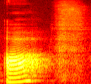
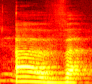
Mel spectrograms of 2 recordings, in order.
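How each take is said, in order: First: The word ends with an F sound. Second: The word ends with a V sound. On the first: This is how the word is spelled. "Think to spell off" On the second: This is how the word is spoken. "We say of"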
